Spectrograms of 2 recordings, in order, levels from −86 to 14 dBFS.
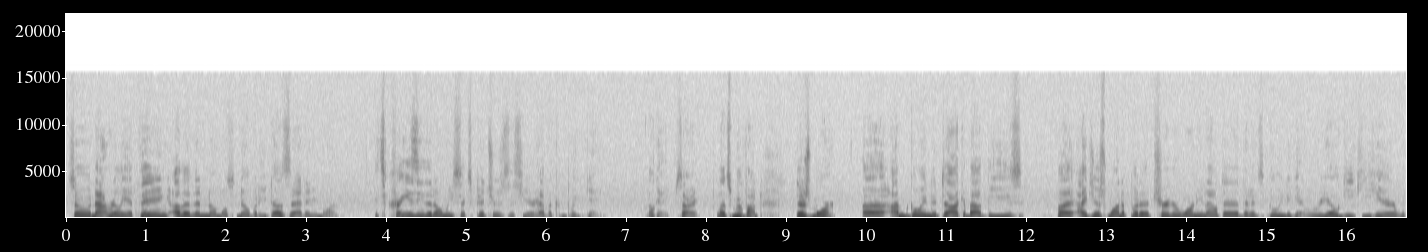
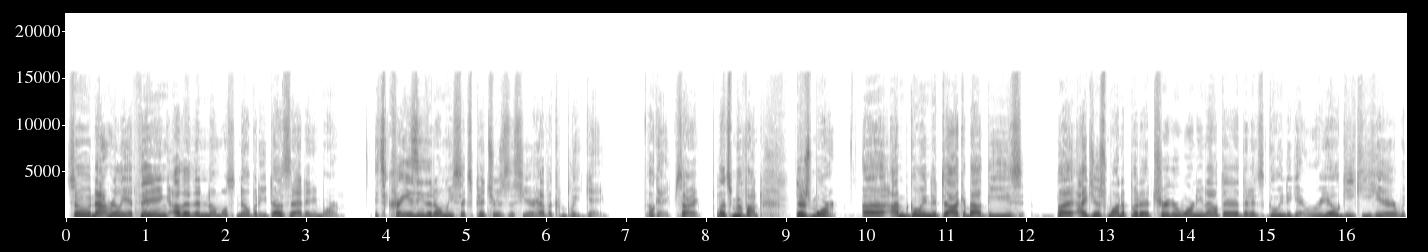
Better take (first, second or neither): second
